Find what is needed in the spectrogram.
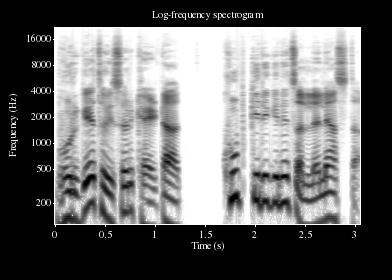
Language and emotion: Goan Konkani, neutral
